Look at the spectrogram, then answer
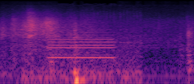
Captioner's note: taxi Beeps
